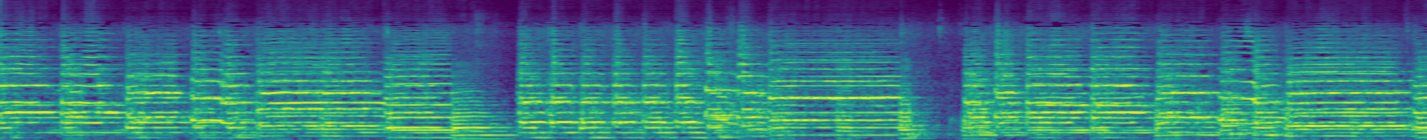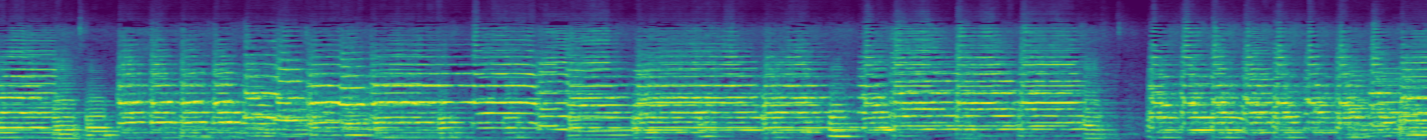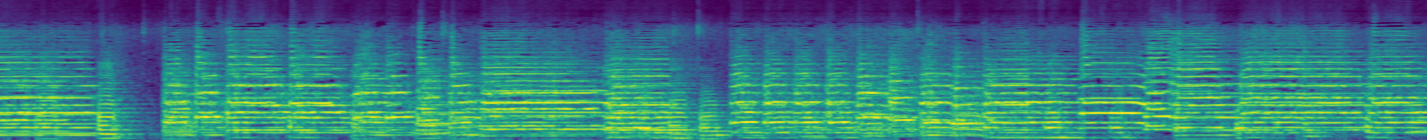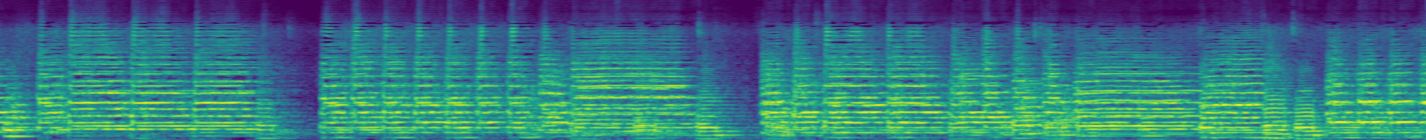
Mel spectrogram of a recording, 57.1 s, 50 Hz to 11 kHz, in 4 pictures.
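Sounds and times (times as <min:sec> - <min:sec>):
brass band playing sustained chords: 0:00.0 - 0:57.0.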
